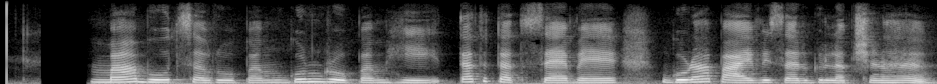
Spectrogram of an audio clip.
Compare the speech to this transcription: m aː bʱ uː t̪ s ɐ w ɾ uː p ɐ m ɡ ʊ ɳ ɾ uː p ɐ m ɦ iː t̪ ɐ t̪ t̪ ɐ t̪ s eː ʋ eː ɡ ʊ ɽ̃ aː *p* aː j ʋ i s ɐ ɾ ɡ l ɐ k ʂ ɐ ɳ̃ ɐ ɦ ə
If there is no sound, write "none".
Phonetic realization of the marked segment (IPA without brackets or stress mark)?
p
